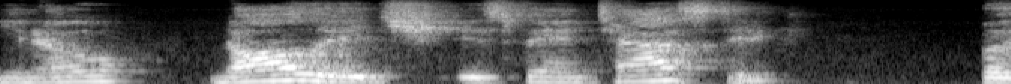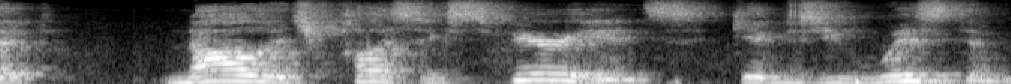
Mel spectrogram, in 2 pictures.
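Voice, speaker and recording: A man with a Californian accent talks in a high voice, with ordinary pitch variation. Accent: Californian surfer dude. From Southern California (Manhattan Beach). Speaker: spiritual teacher. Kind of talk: radio interview.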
